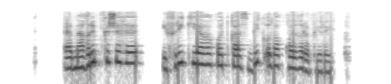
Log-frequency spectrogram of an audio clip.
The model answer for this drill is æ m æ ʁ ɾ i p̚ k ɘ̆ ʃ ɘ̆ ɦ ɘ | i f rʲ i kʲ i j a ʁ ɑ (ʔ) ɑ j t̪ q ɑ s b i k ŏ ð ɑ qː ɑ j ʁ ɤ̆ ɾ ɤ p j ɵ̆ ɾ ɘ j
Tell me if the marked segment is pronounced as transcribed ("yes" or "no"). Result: no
